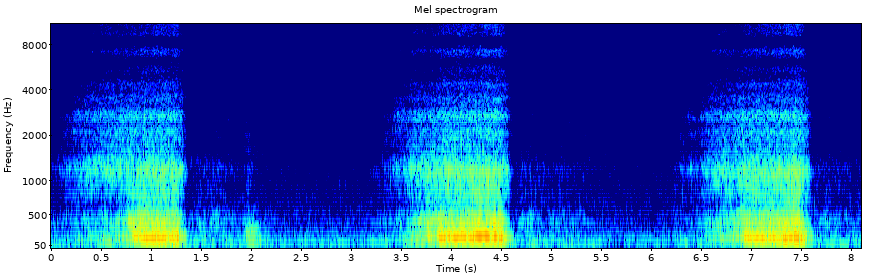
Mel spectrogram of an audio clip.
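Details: Giant Alaskan Malamute sleeping: three loud, rattling inspiratory snores, about 19 breaths a minute, with quiet exhalations between; heavy snoring.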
